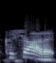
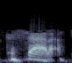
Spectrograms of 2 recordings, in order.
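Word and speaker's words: Coushatta: But the proper way to say it is not Cushada, it's Cushada.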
